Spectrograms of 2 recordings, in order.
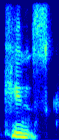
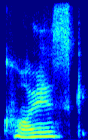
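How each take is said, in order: First: The name is said with a plain i vowel. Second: The name is said with an oi vowel.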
